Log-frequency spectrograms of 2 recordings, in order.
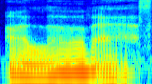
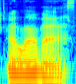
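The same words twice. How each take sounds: First: Very slow, low, soft murmur; slow low drawl. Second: Low, soft murmur. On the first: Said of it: "the voice said again". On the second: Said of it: "the voice came again". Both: A narrator's reading.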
